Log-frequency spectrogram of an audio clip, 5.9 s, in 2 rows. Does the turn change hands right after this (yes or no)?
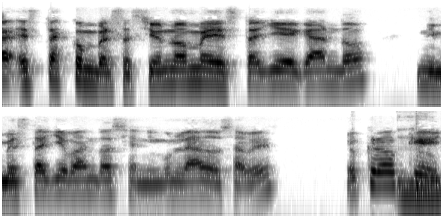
no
